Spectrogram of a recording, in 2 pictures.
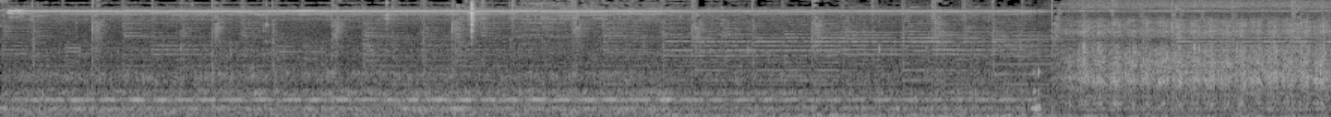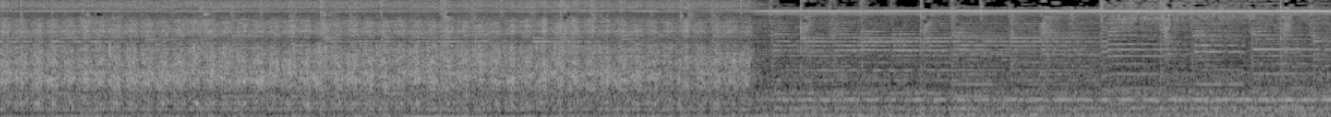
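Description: Horizontal milling machine running a gear cutter on its arbor, with a steady whine. From about nine to seventeen seconds in, a louder, rougher noise sounds as the cutter works through the gear blank, with one dull thump partway through.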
